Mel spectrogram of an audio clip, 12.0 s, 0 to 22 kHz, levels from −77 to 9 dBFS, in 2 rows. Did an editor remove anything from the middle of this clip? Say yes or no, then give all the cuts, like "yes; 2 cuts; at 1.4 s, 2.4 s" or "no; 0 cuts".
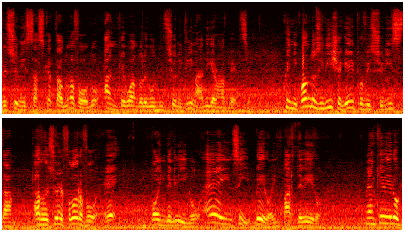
no; 0 cuts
